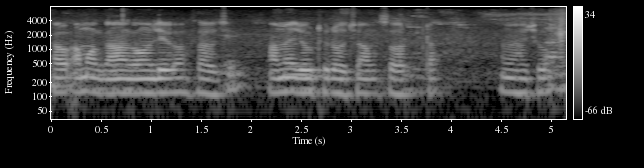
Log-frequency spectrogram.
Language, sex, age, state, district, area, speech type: Odia, male, 30-45, Odisha, Nuapada, urban, spontaneous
